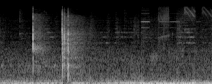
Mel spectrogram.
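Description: The snap-on plastic back cover of a Samsung Galaxy S II being pried off with the fingers, its clips letting go with two sharp clicks about a third of a second apart.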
